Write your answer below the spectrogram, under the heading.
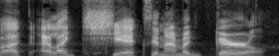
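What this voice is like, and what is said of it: Man doing a stereotyped gay voice. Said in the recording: “Your Emily voice is just a generic gay voice ... That's a guy doing a gay voice.”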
